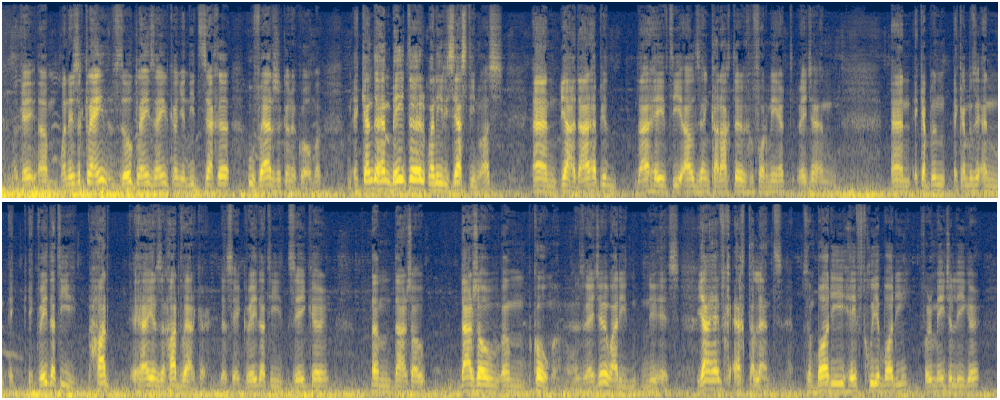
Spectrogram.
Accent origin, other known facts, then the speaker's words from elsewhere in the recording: San Nicolas, Aruba; ik ben eigenlijk van San Nicolas, waar ze geboren zijn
